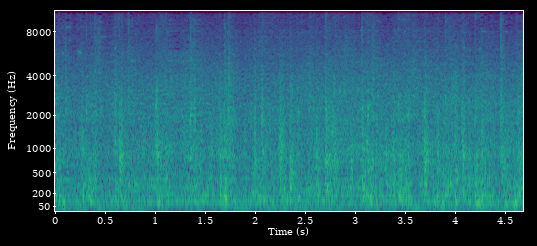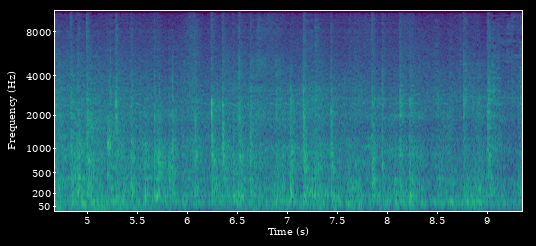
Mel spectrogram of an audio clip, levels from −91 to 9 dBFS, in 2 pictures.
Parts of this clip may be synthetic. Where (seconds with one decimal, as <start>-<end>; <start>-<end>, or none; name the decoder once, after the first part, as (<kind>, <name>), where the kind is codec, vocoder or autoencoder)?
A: 0.8-3.0 (codec, SNAC); 5.1-9.0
